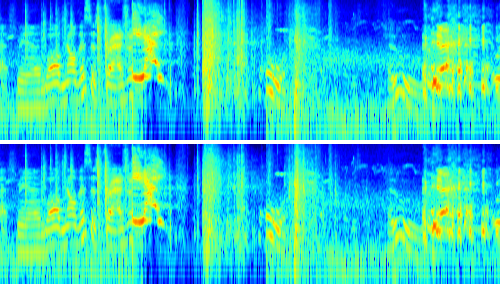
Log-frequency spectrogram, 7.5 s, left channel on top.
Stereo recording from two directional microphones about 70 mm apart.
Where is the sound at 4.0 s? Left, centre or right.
Centre.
